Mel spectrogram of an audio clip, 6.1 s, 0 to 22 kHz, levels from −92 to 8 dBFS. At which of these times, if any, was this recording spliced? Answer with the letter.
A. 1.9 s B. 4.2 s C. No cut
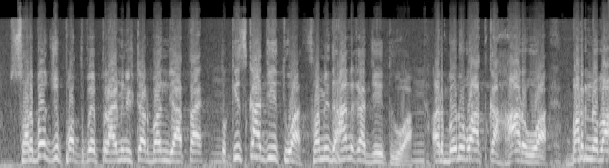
B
